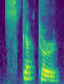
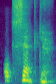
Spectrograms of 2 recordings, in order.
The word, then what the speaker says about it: scepter: put her magic serpent skepter in no se scepter the c is not pronounced scepter Scepter put her magic serpent scepter in thoughts.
